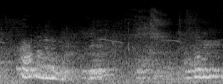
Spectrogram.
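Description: California sea lions barking. A run of overlapping calls fills the first second, and another call starts near the end.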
